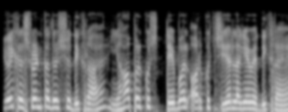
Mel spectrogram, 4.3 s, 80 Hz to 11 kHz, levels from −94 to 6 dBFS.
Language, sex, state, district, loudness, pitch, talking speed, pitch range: Hindi, male, Jharkhand, Ranchi, -13 LUFS, 205 Hz, 260 wpm, 175-225 Hz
